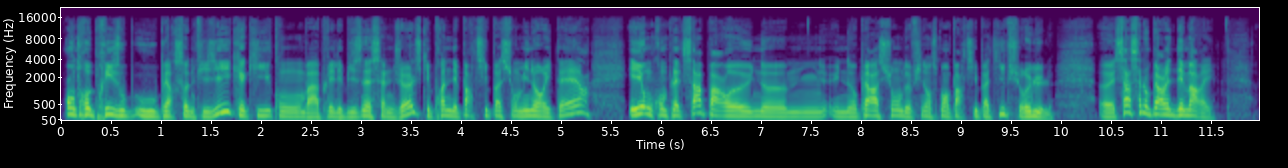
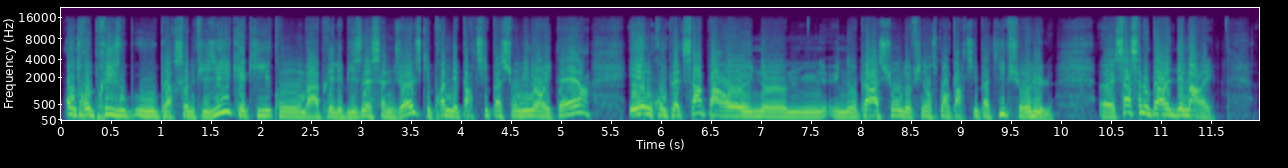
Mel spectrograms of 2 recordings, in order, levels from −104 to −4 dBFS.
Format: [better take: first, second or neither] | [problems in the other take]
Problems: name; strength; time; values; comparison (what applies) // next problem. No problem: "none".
first | distortion; heavy; 14% of the sound clipped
